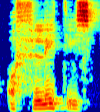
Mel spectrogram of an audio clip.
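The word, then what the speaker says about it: ὀφειλέταις: Ofeiletais, ofeiletais, não, ofletes imon, ofletes imon. Na presença de ditongos, nós não pronunciamos as duas palavras que o compõem separadamente. O fi, o ei e o i pronunciamos i, ofletes imon, e o tais no final de ofletes, ofletes, ofletes imon. O filetes imon.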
